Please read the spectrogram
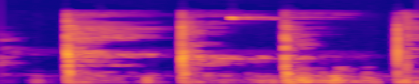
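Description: Basketball bounced on a hardwood gym floor during dribbling practice, four bounces about half a second apart, each echoing in the gym. A short high squeak comes about halfway through.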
